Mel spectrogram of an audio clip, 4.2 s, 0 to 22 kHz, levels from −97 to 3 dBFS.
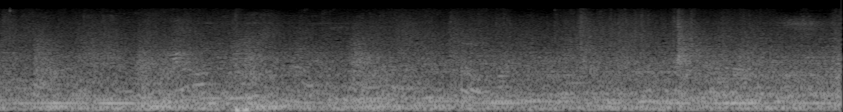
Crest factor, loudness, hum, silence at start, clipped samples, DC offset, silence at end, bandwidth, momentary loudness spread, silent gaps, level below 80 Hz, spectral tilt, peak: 16 dB; -37 LUFS; none; 0 s; under 0.1%; under 0.1%; 0 s; 16 kHz; 3 LU; none; -52 dBFS; -6 dB/octave; -20 dBFS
